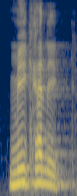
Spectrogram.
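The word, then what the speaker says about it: mechanic: মেকানিক, যেটার বাংলা অর্থ হচ্ছে মিস্ত্রি।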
